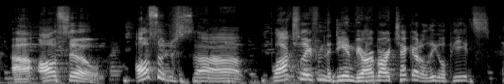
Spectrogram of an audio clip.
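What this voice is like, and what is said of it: Tired, worn-out voice. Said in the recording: “My voice is worn out from the week.”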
